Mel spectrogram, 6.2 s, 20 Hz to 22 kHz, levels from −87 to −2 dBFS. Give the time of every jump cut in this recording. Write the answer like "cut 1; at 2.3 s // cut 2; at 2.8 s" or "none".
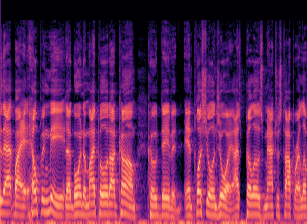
cut 1; at 1.3 s // cut 2; at 2.9 s // cut 3; at 4.8 s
